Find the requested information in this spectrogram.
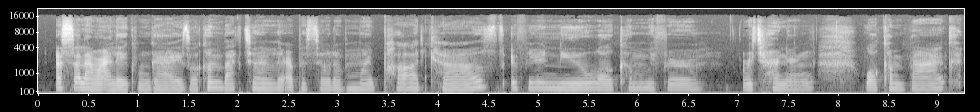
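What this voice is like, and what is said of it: Hushed, quiet voice. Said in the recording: “my voice sounds a little bit hush-hush”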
